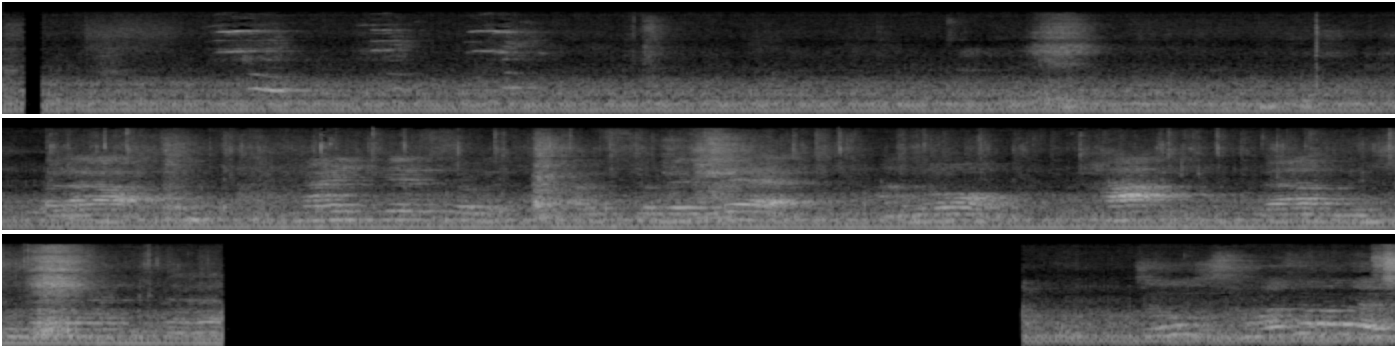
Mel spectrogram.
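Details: A male Miniature Dachshund gives thin, rising and falling whimpers and drawn-out nasal whines, crying from loneliness after a female dog kept turning down his invitations to play, over a low household hum with a brief silent gap.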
